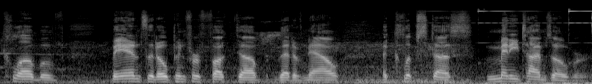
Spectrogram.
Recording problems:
household noises; loud; throughout; 9 dB below the speech
animal sounds; noticeable; throughout; 15 dB below the speech

